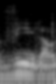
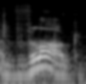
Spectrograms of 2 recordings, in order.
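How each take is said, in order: First: The word is not said to rhyme with blog. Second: The word is said to rhyme with blog. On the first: The speaker calls it wrong. "it's not a vlog" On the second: The speaker calls it right. "pronounce the other one the same way"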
